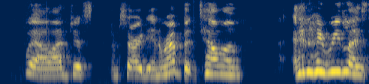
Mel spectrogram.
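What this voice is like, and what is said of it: Loud, yelling voice. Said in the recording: “I'm yelling. You know, I'm yelling ... scream all the way to Utah ... you got to speak up”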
